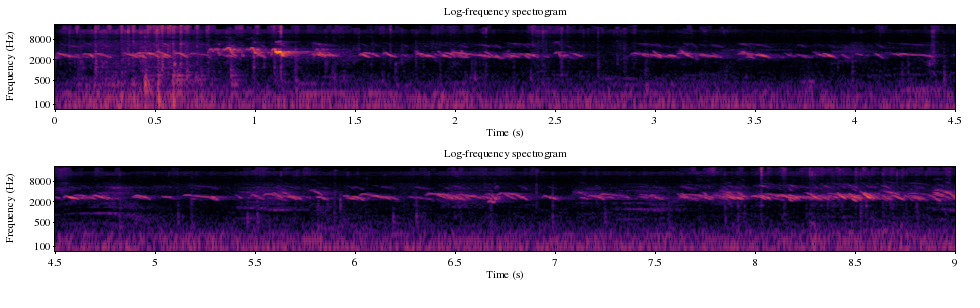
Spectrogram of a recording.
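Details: A brood of baby chicks chirping by a hen: an unbroken chorus of high, quick, falling peeps from many chicks, steady for nine seconds, after an opening thump and over faint low hum.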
